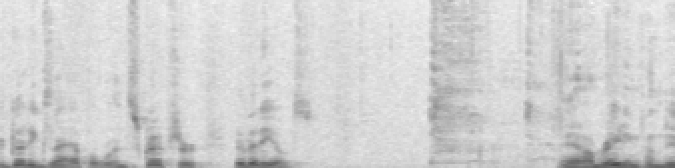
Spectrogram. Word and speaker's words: idios: And the first one is idios. I-D-I-O-S. And idios is close to the correct pronunciation.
